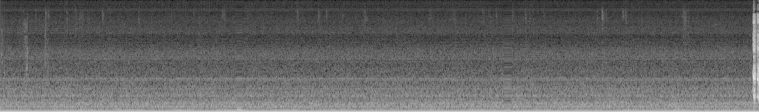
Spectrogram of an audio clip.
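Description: A steady low rumbling hum with no distinct events, broken only by brief dips. A sudden loud, rapidly pulsing sound starts right at the end.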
